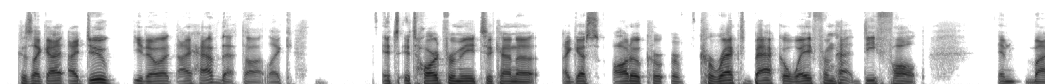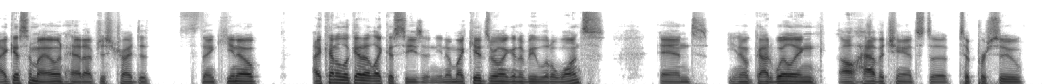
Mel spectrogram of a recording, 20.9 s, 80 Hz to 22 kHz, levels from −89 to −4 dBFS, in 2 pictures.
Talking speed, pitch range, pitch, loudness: 225 wpm, 100-120 Hz, 110 Hz, -22 LUFS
